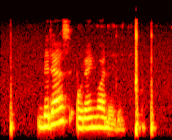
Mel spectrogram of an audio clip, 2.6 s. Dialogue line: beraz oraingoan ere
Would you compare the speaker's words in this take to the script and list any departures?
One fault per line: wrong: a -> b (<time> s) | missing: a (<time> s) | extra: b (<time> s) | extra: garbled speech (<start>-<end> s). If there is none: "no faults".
no faults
